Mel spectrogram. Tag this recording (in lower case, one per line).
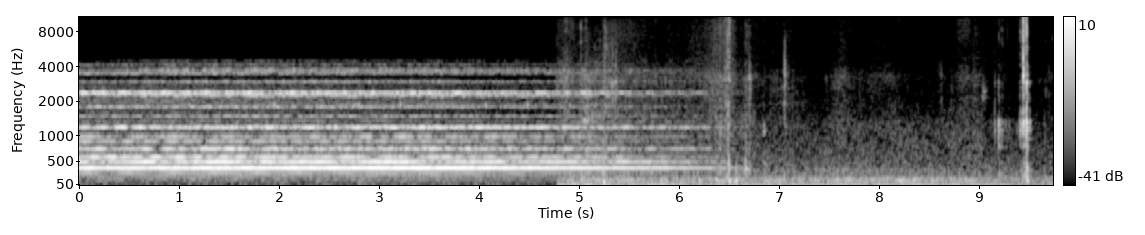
music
